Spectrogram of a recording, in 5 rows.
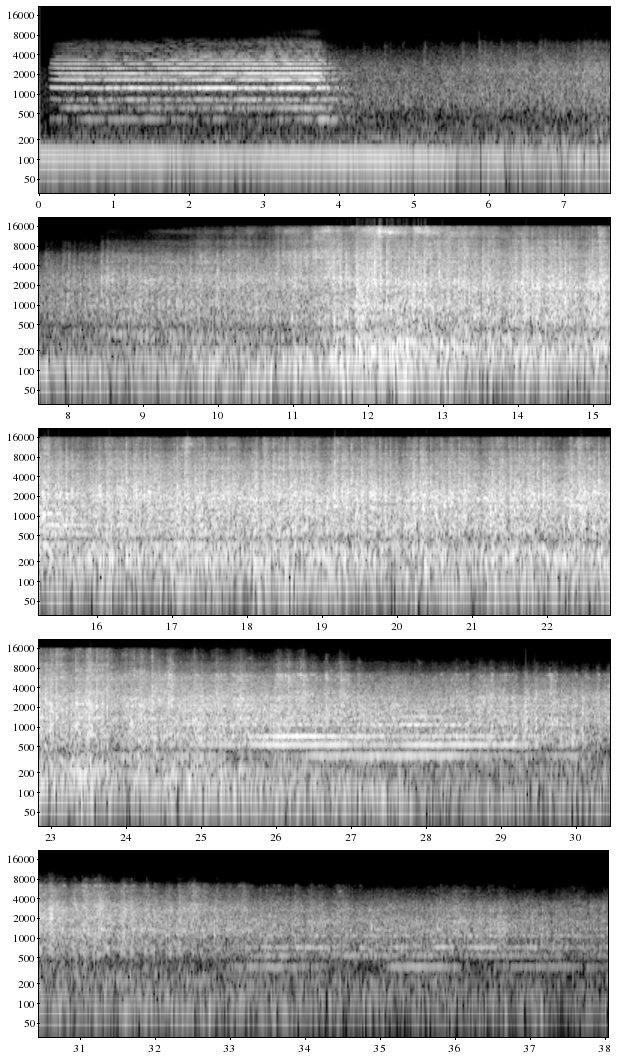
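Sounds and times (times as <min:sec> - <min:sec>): train horn: 0:00.0 - 0:04.5, 0:15.0 - 0:17.4, 0:24.5 - 0:30.2, 0:33.0 - 0:38.0
train wheels clattering: 0:04.3 - 0:38.0.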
